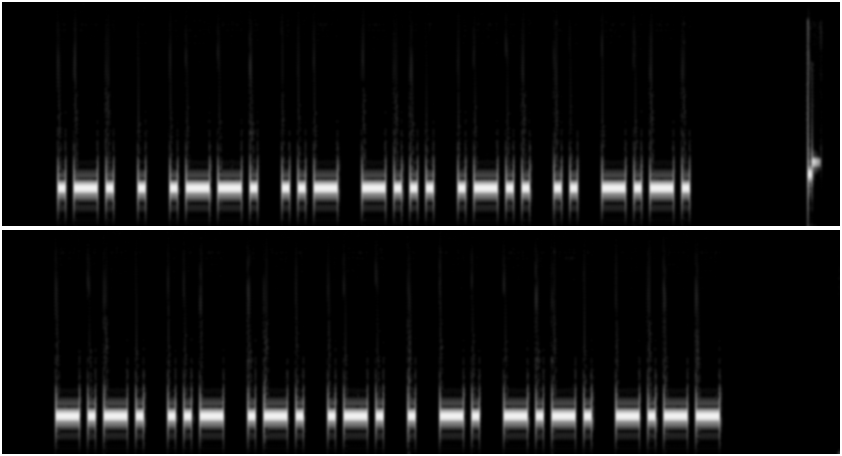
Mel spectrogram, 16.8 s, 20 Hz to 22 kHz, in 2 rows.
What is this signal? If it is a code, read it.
Morse code, heard as a keyed tone, about 15 wpm, 700 Hz. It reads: REPUBLIC CURRENCY
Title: Sentences from Top 1500 Words - New Word Drill Alt - 15wpm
